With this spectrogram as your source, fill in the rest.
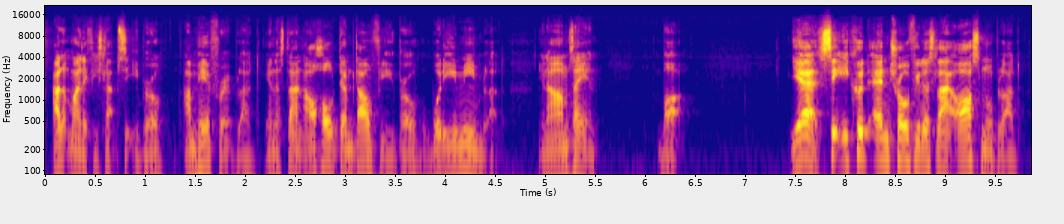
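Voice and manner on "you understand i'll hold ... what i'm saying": ordinary talk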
